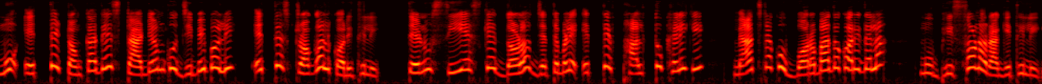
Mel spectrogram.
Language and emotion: Odia, angry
